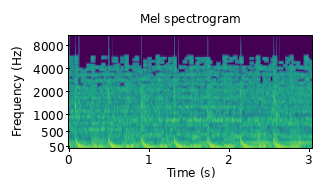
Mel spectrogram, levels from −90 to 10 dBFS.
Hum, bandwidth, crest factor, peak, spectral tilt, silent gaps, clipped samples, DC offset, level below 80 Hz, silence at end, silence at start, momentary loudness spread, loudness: none; 6.2 kHz; 10 dB; 0 dBFS; -6 dB/octave; none; under 0.1%; under 0.1%; -14 dBFS; 0 s; 0 s; 1 LU; -12 LUFS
